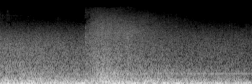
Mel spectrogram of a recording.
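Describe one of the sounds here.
A fire ignites with a sudden whoosh.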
